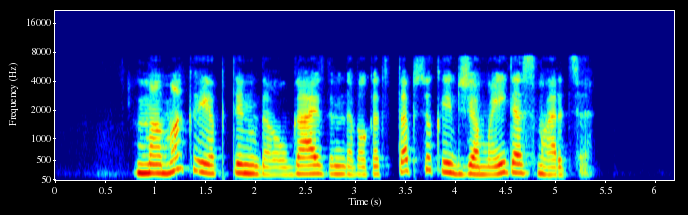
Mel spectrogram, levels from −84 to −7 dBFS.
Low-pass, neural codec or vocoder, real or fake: 7.2 kHz; codec, 16 kHz, 1.1 kbps, Voila-Tokenizer; fake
